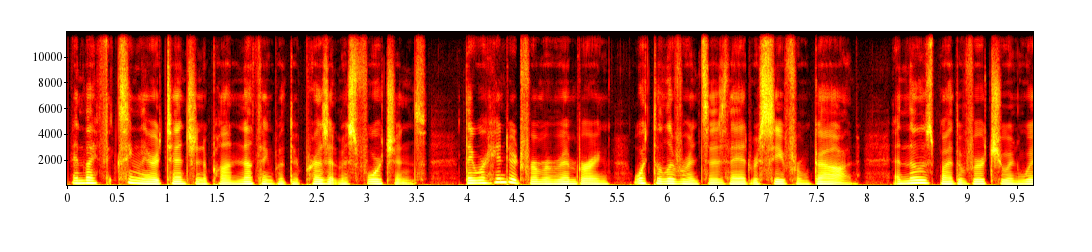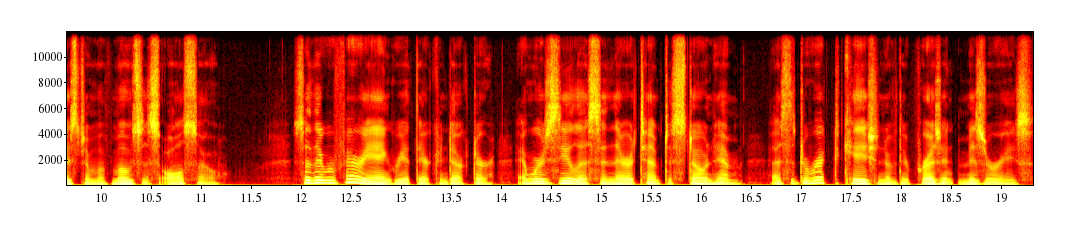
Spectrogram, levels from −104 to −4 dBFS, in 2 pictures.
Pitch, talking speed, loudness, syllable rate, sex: 150 Hz, 180 wpm, -16 LUFS, 5.7 syllables/s, female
